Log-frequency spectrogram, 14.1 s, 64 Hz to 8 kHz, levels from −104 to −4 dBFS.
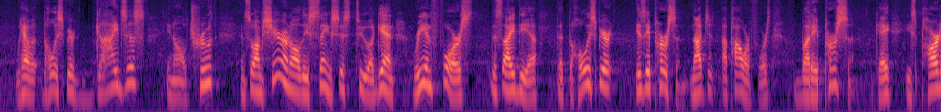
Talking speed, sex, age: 175 wpm, male, 50-69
